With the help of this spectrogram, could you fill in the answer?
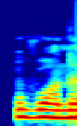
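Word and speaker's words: wanna: टू लिखे या आप वाना लिखे, दोनों सेम है। इसका प्रोनाउंसिएशन होता है वना, वना। इट्स नॉट वाना, इट्स वना, वना।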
